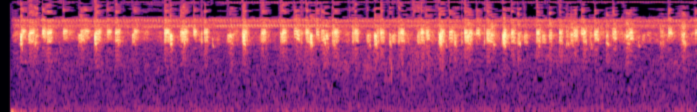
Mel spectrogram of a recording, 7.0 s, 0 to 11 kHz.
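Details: Southern cricket frogs (Acris gryllus) in Abita Springs, St. Tammany Parish, Louisiana, recorded 11 April 2011, give rapid, high, dry clicks in uneven bursts, like pebbles tapped together.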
